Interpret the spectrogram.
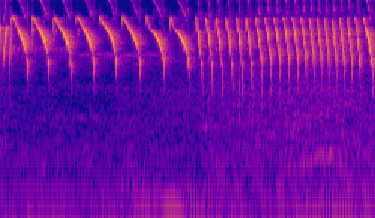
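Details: Canary singing a row of bright descending notes about five per second, then speeding into a dense, rapid rolling trill.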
